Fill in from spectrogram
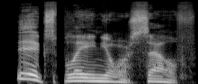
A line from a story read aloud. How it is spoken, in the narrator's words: the general said hoarsely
